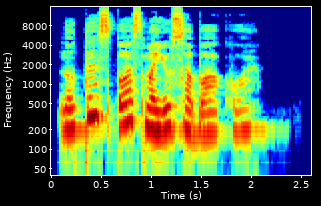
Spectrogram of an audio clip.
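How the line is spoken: Quiet. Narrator (Russian): тихо добавила я

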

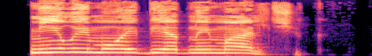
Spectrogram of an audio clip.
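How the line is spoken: Honeyed voice. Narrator (Russian): медовым голосом произнесла

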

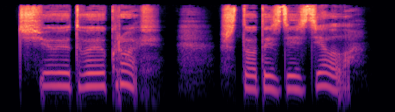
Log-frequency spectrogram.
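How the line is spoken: Hoarse whisper. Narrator (Russian): Хрипло шепчет Дэмиан

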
